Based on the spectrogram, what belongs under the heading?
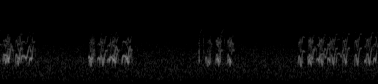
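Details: Swift parrot chicks in a nest in Tasmania during the breeding season screech in four harsh, raspy bursts about a second apart, over a faint steady high whine.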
